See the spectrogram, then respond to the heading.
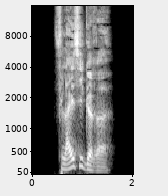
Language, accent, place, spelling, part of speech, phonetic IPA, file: German, Germany, Berlin, fleißigere, adjective, [ˈflaɪ̯sɪɡəʁə], De-fleißigere.ogg
- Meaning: inflection of fleißig: 1. strong/mixed nominative/accusative feminine singular comparative degree 2. strong nominative/accusative plural comparative degree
